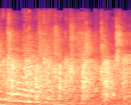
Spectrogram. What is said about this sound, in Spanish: Es la obra del Señor y quiero dar un aplauso a ustedes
